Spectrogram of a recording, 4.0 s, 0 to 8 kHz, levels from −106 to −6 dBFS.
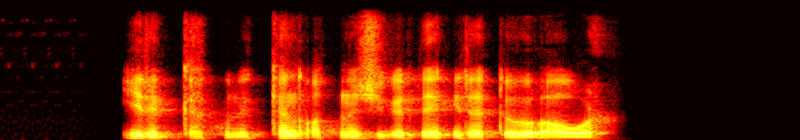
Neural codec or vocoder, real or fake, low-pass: codec, 16 kHz, 0.9 kbps, LongCat-Audio-Codec; fake; 7.2 kHz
